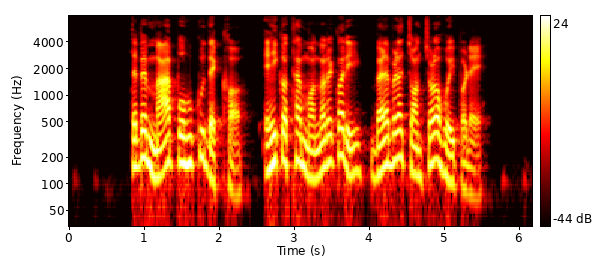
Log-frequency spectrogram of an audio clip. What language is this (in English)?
Odia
